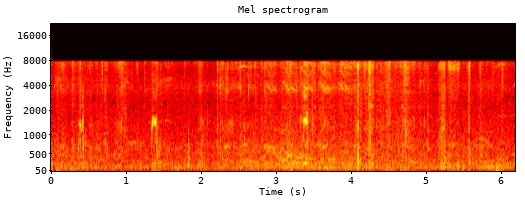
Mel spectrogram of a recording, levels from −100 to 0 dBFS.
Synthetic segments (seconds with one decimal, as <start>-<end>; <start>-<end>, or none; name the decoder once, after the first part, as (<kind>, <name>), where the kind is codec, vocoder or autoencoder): 0.8-1.9 (vocoder, Vocos); 2.4-5.3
